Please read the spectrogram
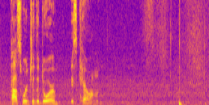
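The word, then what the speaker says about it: Charon: boat mind you I I've always pronounced it Sharon I mean it is spelled the t a CH but like I know but but it is technically pronounced Kon because of like letter Greek letters and stuff like that you know what's fun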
